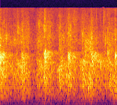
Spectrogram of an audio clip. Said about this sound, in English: But let's thank you for sharing. I appreciate that. I'm going to give her a round of applause and thank you for that.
